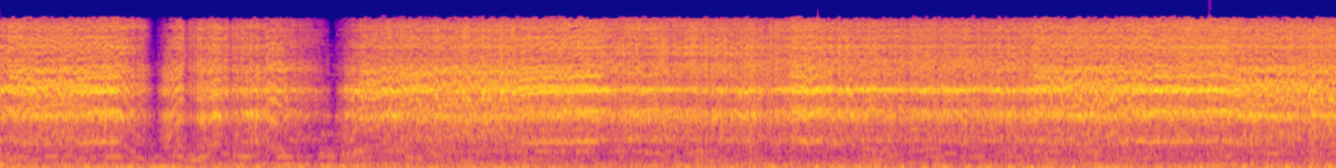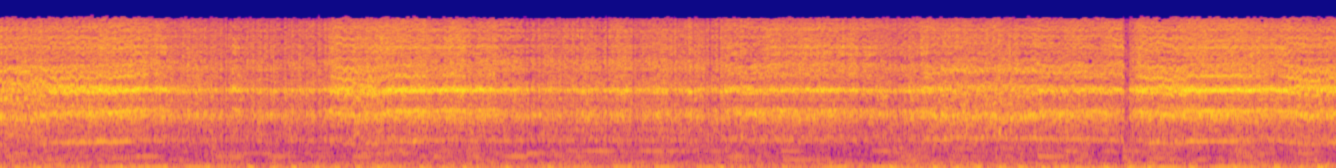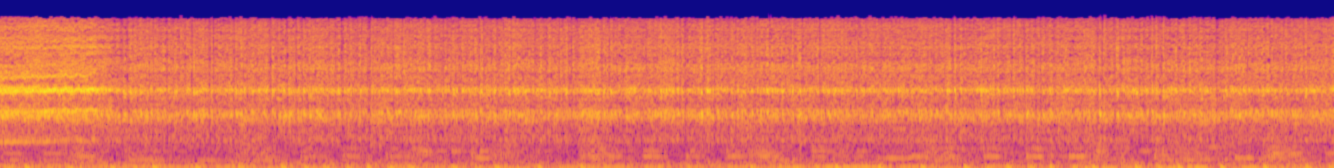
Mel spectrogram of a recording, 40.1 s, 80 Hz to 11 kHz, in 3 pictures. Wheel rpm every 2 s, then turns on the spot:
120, 90, 160, 160, 160, 160, 160, 160, 160, 160, 160, 160, 160, 160, 160, 160, 160, 160, 160, 160.
2-4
